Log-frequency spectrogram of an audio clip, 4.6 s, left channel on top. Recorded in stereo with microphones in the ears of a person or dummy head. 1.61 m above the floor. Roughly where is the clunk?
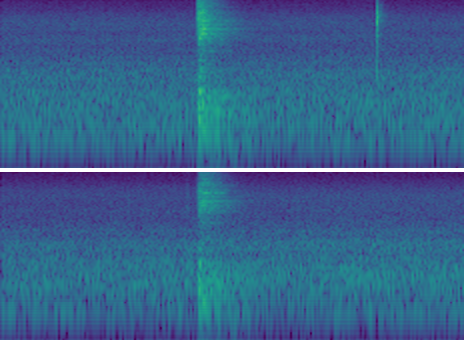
Left.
